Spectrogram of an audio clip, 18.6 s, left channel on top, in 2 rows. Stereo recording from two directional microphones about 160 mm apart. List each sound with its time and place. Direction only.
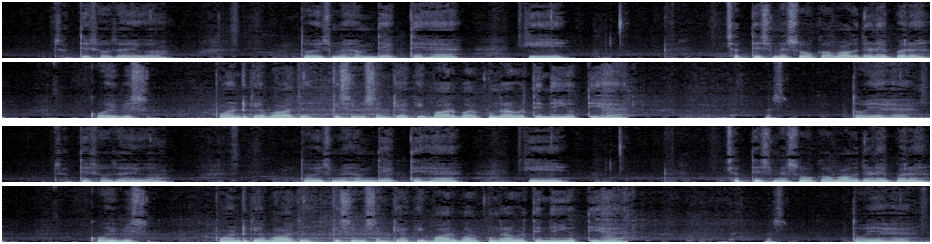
0.5 s speech: 5° left (ahead or behind)
3.0 s speech: 10° left (ahead or behind)
7.2 s speech: 5° left (ahead or behind)
17.7 s speech: 5° left (ahead or behind)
